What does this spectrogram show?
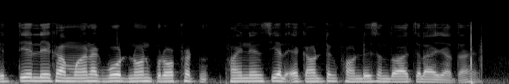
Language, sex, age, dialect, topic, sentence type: Hindi, male, 18-24, Awadhi Bundeli, banking, statement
